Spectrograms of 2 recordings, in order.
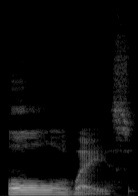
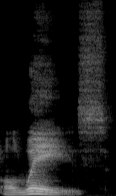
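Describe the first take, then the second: First: The stress is on the first syllable. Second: The stress is on the second syllable. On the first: The speaker calls it right. "It's the first one" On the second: The speaker calls it wrong. "That would be always, but it's not"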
